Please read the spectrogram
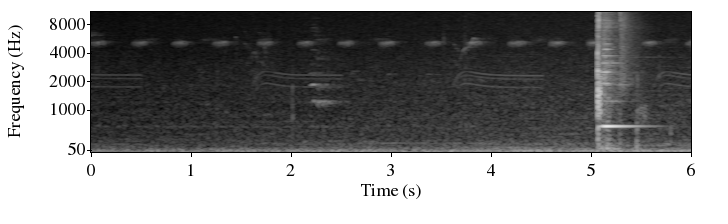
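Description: A single PCP air-rifle shot about five seconds in: a sharp crack followed by a short metallic ring. An insect chirps rhythmically, about twice a second, throughout.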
